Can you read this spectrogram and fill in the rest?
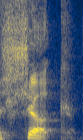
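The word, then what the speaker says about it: Shough: So look, here's the truth, is that I believe that Tyler Shuck had the, did I say it wrong again? – No, you got it. You nailed it.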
